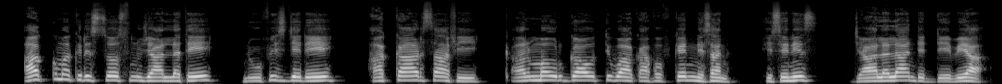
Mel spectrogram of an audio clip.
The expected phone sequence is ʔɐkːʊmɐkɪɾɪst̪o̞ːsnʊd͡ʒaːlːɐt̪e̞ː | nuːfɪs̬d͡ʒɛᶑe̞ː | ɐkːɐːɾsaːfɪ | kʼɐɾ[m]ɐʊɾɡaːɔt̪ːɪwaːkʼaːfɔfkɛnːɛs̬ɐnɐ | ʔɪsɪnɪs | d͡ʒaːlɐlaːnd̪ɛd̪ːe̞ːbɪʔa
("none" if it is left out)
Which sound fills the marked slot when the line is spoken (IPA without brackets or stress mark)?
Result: m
